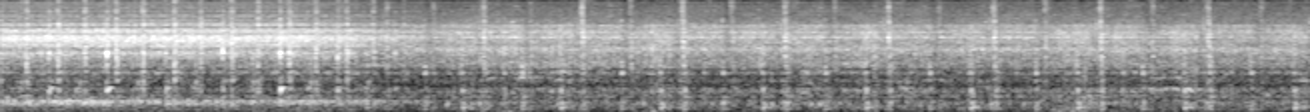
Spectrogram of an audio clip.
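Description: A small steam engine chuffs rapidly with a rhythmic beat.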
